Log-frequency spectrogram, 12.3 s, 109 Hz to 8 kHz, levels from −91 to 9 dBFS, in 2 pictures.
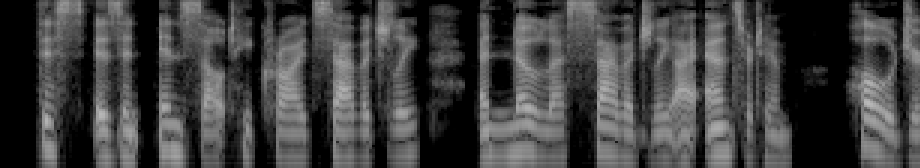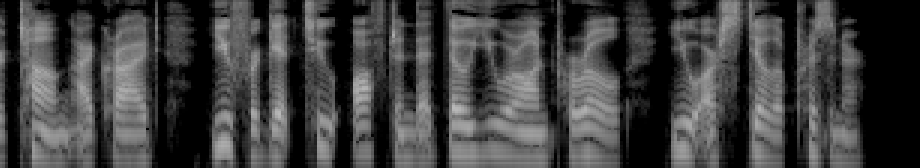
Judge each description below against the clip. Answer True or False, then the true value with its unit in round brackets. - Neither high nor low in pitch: True (145 Hz)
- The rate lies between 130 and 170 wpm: True (165 wpm)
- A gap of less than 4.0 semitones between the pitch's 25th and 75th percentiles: True (3.2 semitones)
